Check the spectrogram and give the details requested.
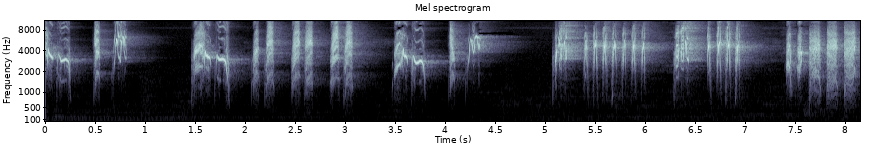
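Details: Pentet or cendet, the Long-tailed shrike, singing gacor with long emotional bursts, recorded for mastering: clean, loud phrases of slurred whistles and scratchy notes separated by short silences, including a fast rattling trill of repeated notes.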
